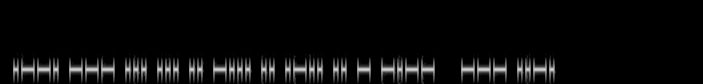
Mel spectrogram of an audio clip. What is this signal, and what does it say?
Morse code, heard as a keyed tone, about 33 wpm, 700 Hz. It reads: POSSIBILITY OF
